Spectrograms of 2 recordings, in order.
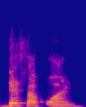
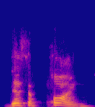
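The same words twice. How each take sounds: First: The main stress is on the first syllable. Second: The main stress is on the last syllable. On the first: The speaker calls it wrong. "It is not disappoint" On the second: The speaker calls it right. "Point has primary stress and dis has secondary stress"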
